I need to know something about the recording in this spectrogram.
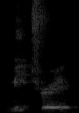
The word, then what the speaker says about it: Mitre: Mitre. Yes, them. I didn't know that that's how they pronounced it, to be honest with you, so that's why it took me to.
